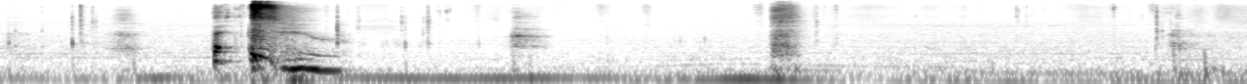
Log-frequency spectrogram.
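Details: Sharp inhale then a loud sneeze from a man, followed by a softer second sneeze a few seconds later.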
